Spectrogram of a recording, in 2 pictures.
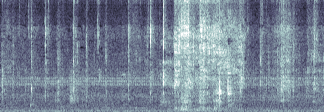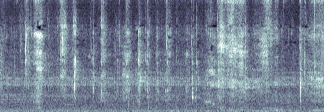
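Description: Close-miked eating: wet chewing of soft meat in oily chili sauce, with many small mouth clicks and smacks. The mouth noise grows louder about four seconds in and again near the end.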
